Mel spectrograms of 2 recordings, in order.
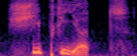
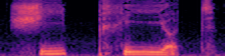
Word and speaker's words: Chypriote: Chypriote. Chi, remember this Y is pronounced like I, okay? Chypriote.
